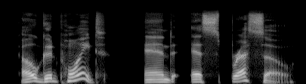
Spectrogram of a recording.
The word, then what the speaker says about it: espresso: And espresso, not espresso. There's no X in it.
